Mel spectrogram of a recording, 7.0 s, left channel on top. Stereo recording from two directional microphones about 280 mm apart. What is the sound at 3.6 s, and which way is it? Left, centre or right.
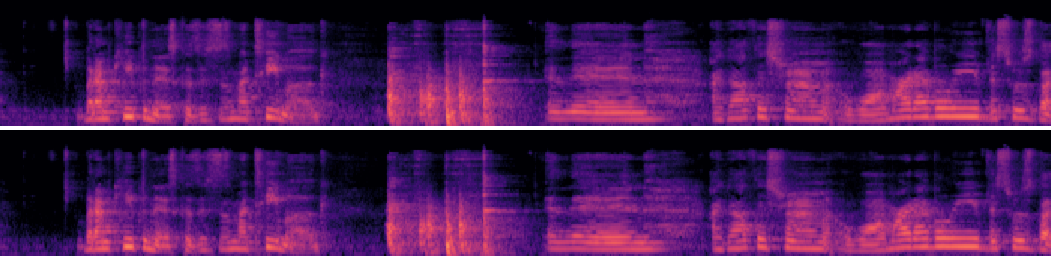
Speech, centre.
